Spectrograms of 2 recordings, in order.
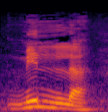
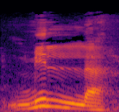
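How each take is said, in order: The two takes are said the same way.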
